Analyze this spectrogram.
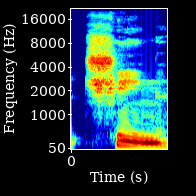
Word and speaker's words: Qing: After conquest, the Manchus found a new dynasty called the Qing dynasty. That is how you pronounce that word.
